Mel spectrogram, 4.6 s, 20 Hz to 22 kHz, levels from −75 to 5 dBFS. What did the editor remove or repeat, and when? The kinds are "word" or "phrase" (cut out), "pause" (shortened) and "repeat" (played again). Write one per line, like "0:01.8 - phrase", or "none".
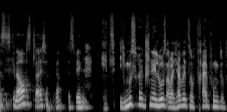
0:02.9 - word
